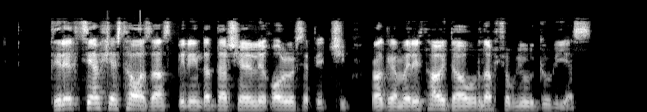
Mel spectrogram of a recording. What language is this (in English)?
Georgian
